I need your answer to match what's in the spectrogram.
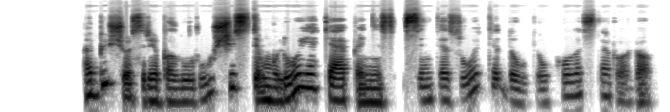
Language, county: Lithuanian, Alytus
